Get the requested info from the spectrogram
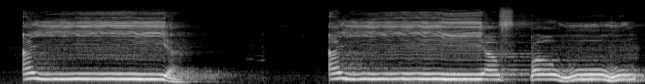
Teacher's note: Akinnatan ay nun sukun bertemu ya idgham bi gunnah, siap masuk dan mendengung masuk pada huruf berikutnya yaitu huruf ya dan mendengung selama 3 harokat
